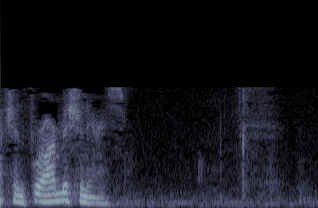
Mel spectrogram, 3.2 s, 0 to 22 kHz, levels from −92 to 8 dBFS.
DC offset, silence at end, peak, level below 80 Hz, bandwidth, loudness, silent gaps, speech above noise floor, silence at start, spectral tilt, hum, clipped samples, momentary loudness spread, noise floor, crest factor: under 0.1%; 0.4 s; -18 dBFS; -64 dBFS; 4.1 kHz; -32 LUFS; none; 25 dB; 0 s; -10.5 dB/octave; none; under 0.1%; 21 LU; -57 dBFS; 18 dB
